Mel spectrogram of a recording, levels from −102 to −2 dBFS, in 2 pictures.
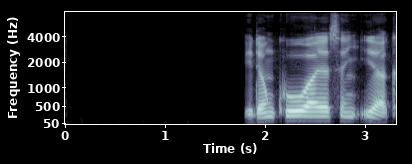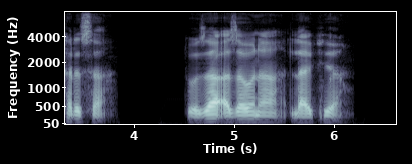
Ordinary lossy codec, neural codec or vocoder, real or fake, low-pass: none; none; real; none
